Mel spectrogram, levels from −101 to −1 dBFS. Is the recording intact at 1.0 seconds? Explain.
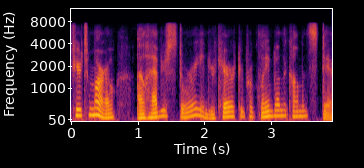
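No. At 1.0 s, as across the whole clip, the speech passes through the AMR wideband (HD Voice) codec at a rate that sounds like 8.85 kbit/s. The codec models the vocal tract from pulses up to 6.4 kHz and fills the top band with shaped noise, leaving nothing above 7.4 kHz. The rough, raspy texture distinguishes it from a plain low-pass filter.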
